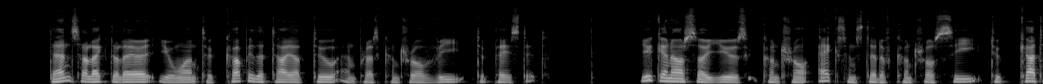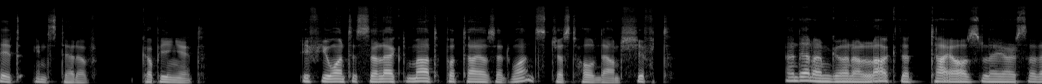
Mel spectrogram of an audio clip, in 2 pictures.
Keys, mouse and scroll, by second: 0.0 ctrl+x, 3.6 click, 4.6 ctrl+v, 5.7-8.4 drag, 9.1 click, 10.0 click, 10.5 shift+click, 11.4 shift+click, 16.4 shift+click, 17.1 shift+click, 18.5 shift+click, 20.1 ctrl+c, 20.5 ctrl+click.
